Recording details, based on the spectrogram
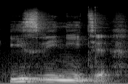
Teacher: t, soft t, because after we have je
